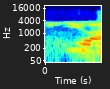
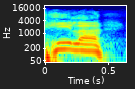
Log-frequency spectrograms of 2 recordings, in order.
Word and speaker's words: Gila: I bred, sorry, you guys were talking about Gila monsters earlier, and that's, I'm sorry, it's how it's pronounced, is Gila. – Oh, trust me, everyone on the text line let us know it's Gila, it's spelled with a G.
